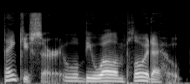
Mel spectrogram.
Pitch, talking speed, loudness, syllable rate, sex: 145 Hz, 315 wpm, -16 LUFS, 6.0 syllables/s, male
